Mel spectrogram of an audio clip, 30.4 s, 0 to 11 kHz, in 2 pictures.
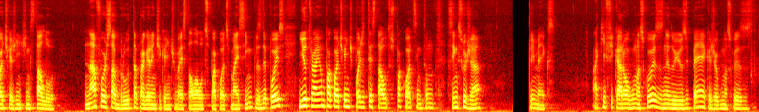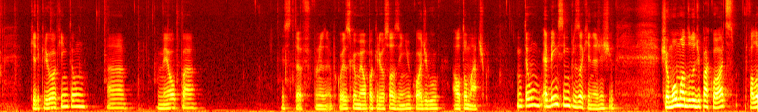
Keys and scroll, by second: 15.0 Return, 15.2-19.0 typing, 20.1-21.7 typing, 21.8 Up, 22.1 Up, 22.3 Up, 22.5-24.0 Up, 24.0-25.2 Down, 25.1-26.2 typing, 26.3 Up, 27.2 Down, 28.4-30.1 typing.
